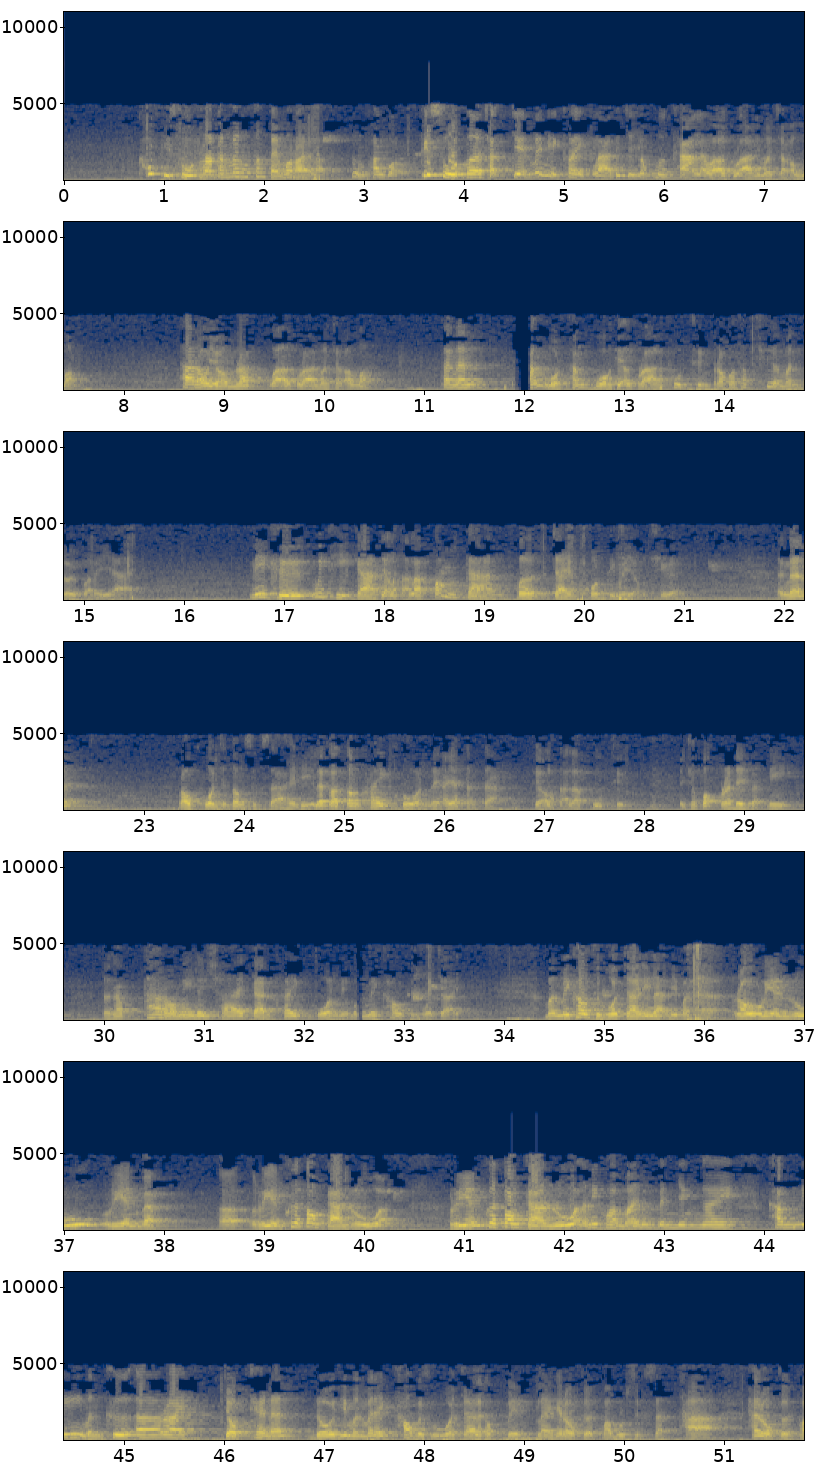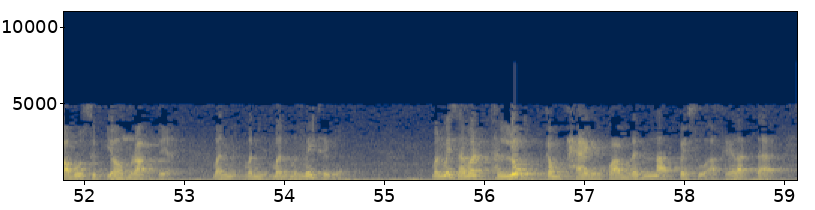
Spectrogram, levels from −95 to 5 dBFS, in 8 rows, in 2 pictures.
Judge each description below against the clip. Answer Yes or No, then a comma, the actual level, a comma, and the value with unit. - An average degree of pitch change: No, wide, 7.1 semitones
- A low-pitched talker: No, medium, 160 Hz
